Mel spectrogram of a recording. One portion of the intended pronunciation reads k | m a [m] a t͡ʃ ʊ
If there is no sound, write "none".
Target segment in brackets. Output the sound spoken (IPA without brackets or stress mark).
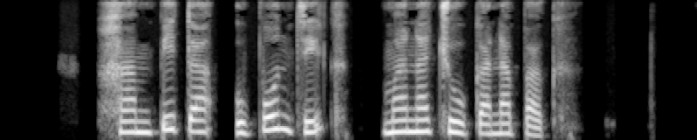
n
